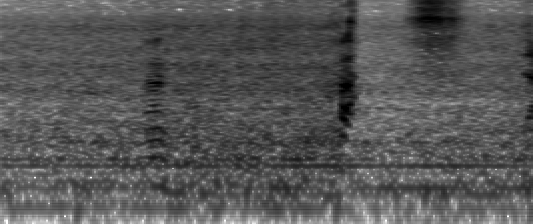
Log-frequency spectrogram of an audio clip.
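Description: Steady mechanical hum of cold-room refrigeration machinery, with a constant low tone. A man gives a short 'ah' about a second in, and a brief, loud falling sound comes a little past halfway.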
